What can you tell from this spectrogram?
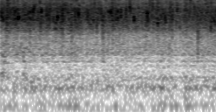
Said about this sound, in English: at this point we're now going to add in our chopped garlic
